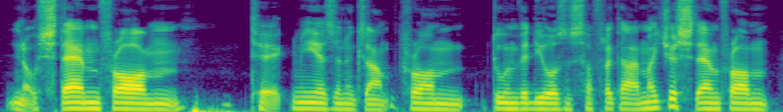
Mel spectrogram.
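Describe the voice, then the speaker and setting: Sweary young man, smooth voice. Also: on the low side, flat delivery, moderate pace, dry recording. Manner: frank, rambling, heavy swearing; earnest, thinks aloud with fillers and restarts. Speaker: podcast host. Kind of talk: casual solo podcast monologue.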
